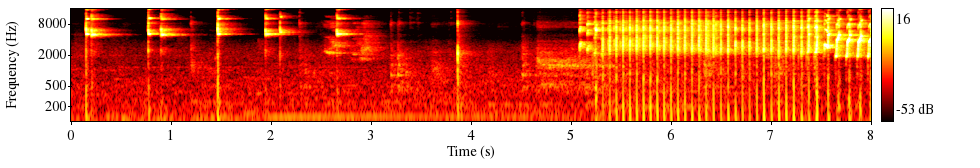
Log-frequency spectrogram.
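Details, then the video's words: Fighter lovebird, played to provoke other lovebirds into singing: a run of separate high, sharp chirps, then a dense, fast chattering trill that fills the last three seconds. "SUARA BURUNG LOVEBIRD NGEKEK PANJANG"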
